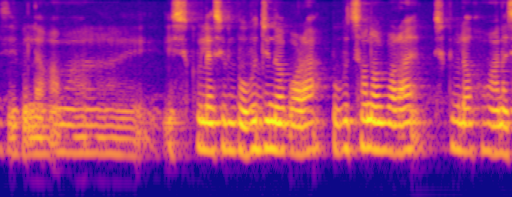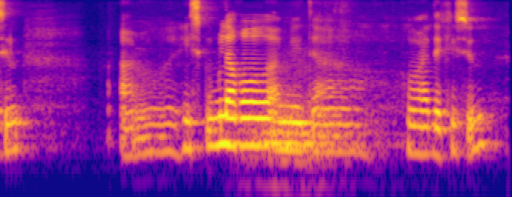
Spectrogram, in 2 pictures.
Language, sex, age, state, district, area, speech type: Assamese, female, 60+, Assam, Darrang, rural, spontaneous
